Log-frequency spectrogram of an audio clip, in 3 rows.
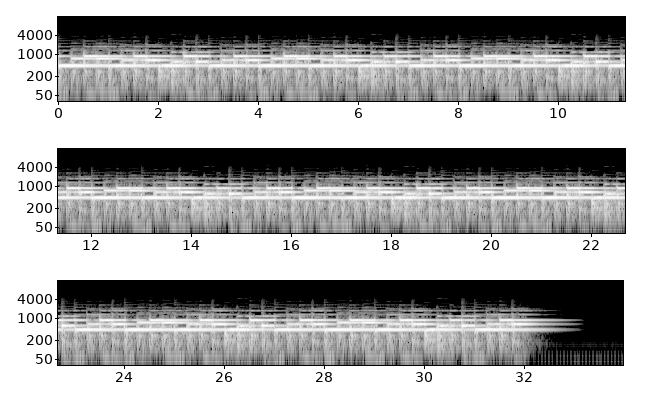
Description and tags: Piano loops 057 octave up short loop 120 bpm
pianomusic, music, samples, Piano, reverb, loop, simplesamples, free, bpm, 120bpm, 120, simple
